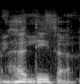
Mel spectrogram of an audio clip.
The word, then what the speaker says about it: Haditha: So Haditha.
